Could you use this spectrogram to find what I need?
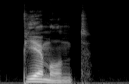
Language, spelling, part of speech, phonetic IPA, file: Polish, Piemont, proper noun, [ˈpʲjɛ̃mɔ̃nt], Pl-Piemont.ogg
